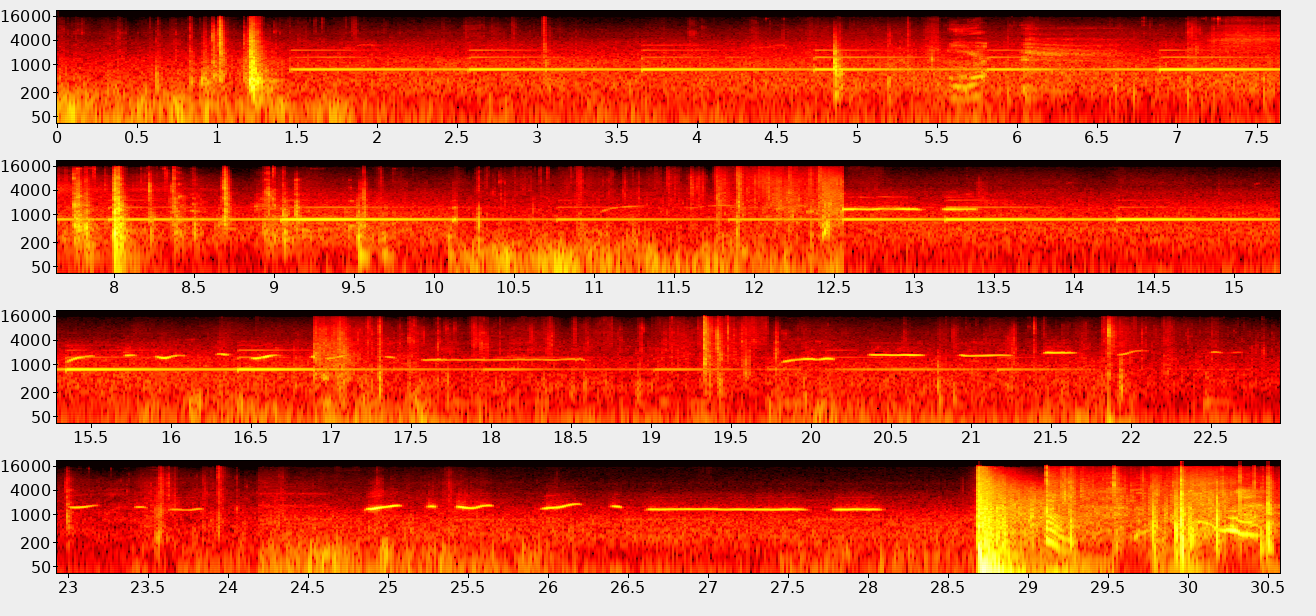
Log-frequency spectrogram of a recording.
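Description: A pickup truck's open-door warning chime sounding steadily for about twenty seconds, with scattered clicks and knocks. Short high chirps come in over the second half, and a loud burst of noise comes near the end.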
